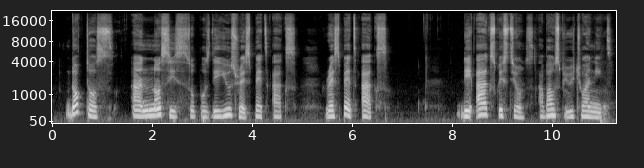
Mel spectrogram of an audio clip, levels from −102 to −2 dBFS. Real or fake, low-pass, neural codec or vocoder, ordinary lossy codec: fake; none; vocoder, 48 kHz, 128 mel bands, Vocos; none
